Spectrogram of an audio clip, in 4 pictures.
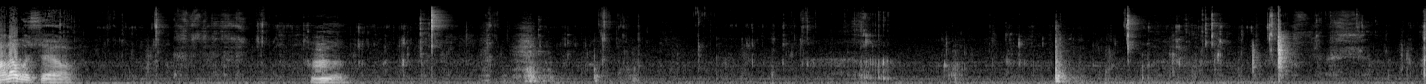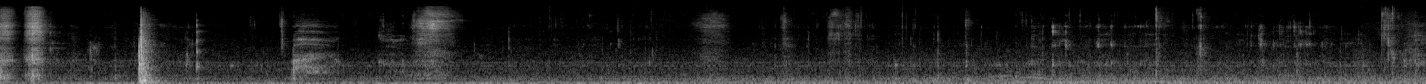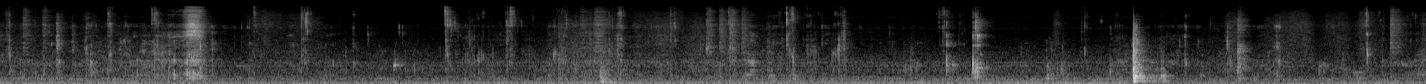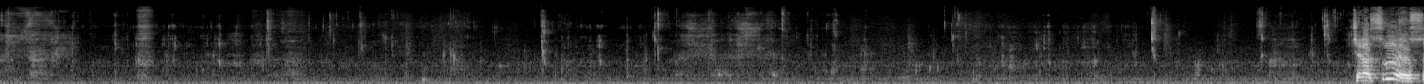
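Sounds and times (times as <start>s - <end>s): close chewing with wet smacks: 0.9s - 21.1s, 21.9s - 56.4s.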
